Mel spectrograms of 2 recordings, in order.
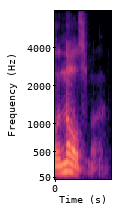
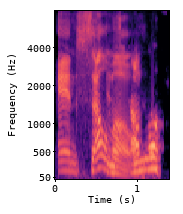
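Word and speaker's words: Anselmo: What the fuck did you say his last name was? Anolsma? And Isn't that how you say it? And Selmo. Oh, I've been saying. You've been saying it wrong for like 40 fucking years, apparently.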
